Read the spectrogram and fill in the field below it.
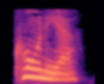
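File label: "cornea", English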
